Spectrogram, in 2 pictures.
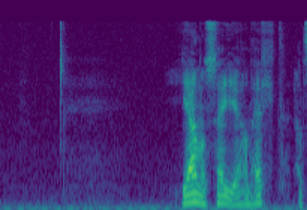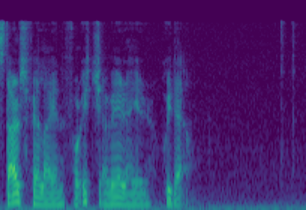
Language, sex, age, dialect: Faroese, male, 36-60, Suðurstreymoy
